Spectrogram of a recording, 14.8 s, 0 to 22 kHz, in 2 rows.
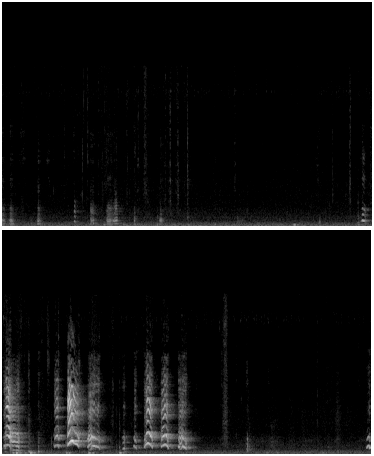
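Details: Purebred Weimaraner puppies at 22 days old, indoors; a quiet stretch of faint clicks, then a cluster of high, squeaky whining cries with rising and falling harmonics over about four seconds before fading back to near silence.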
